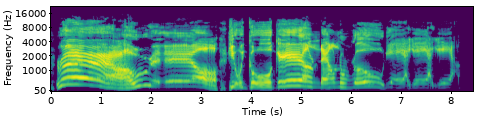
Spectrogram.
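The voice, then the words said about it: Mock rock singer voice. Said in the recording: “my rock impression”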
